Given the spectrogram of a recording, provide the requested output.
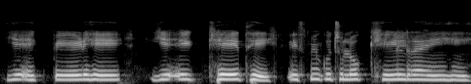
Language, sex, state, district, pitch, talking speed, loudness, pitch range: Hindi, female, Bihar, Jahanabad, 225 Hz, 180 wpm, -16 LUFS, 210-230 Hz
